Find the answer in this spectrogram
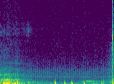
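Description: Quiet pause in speech: the tail of a man's voice dies away, then four faint, short low thumps come about a fifth of a second apart in the middle, over faint room hum.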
